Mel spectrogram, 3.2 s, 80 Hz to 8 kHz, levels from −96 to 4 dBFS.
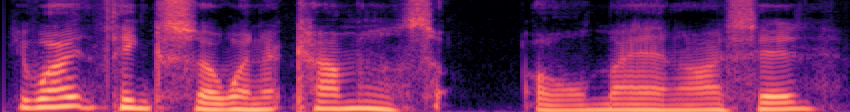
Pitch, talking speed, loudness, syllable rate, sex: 165 Hz, 205 wpm, -17 LUFS, 4.5 syllables/s, female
